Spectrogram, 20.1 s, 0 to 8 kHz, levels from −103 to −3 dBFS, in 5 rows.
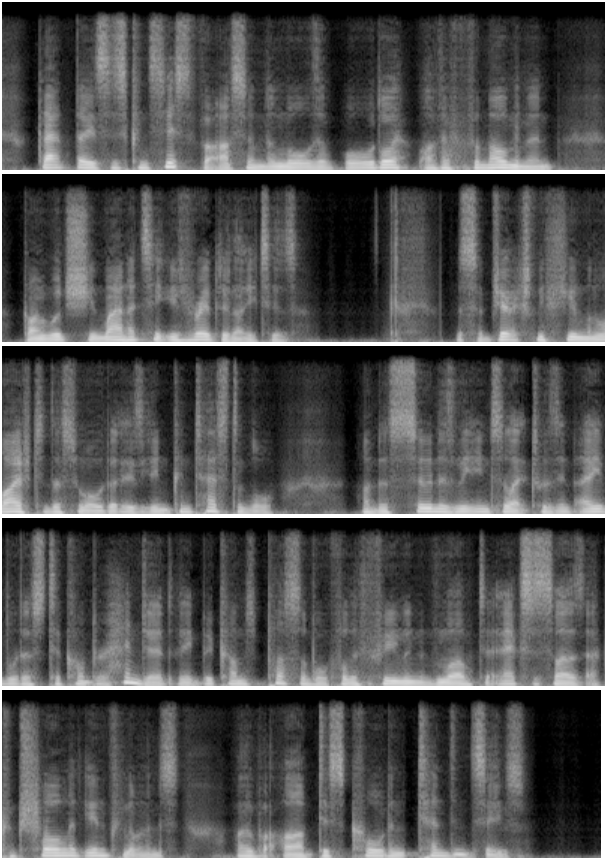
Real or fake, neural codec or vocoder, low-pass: fake; codec, 16 kHz, 0.5 kbps, FreqCodec, larger model; 7.2 kHz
